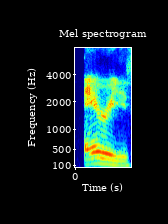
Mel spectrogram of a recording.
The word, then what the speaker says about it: Aries: And to kind of tie back in Harry's Aries, it's like an air like air that you breathe.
